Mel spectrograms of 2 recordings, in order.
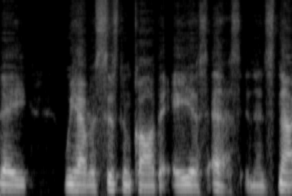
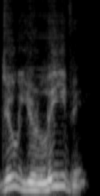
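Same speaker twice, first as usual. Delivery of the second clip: put-on crying voice while speaking; 3 semitones higher than usual. A parent retells what they said to their son in the car; retelling own crying words. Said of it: "I'm in the car crying like a big baby".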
